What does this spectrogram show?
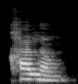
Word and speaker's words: column: This ng, column. Here the N is silent. N is coming before M at the end of the word, it's silent.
